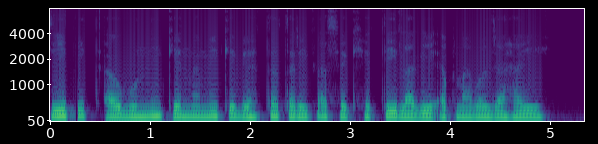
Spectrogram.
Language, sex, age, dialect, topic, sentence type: Magahi, male, 25-30, Central/Standard, agriculture, statement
